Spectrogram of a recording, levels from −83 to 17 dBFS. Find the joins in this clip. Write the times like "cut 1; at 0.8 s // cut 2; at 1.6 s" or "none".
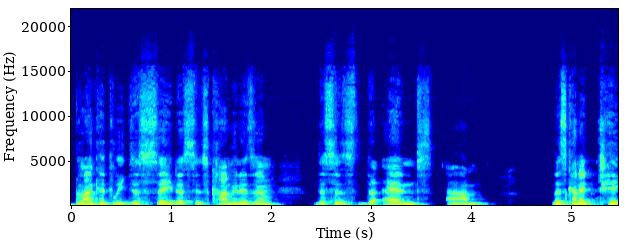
none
